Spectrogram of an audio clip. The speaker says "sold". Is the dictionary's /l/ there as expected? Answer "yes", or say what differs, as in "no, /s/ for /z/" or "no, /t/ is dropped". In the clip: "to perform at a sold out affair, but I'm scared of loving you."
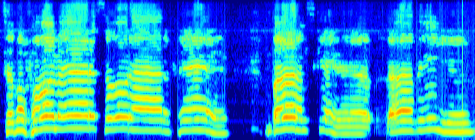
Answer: no, /l/ is dropped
